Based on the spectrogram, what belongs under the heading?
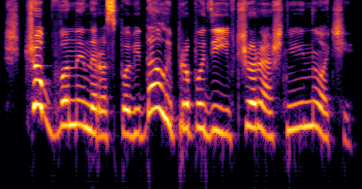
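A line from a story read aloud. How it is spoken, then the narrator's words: Cheerful voice. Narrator (Ukrainian): весело промовила Аша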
